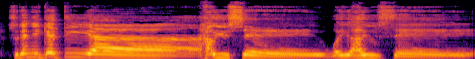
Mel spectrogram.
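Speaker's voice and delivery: put-on slow, drawn-out French-accented groping for a word; mock French accent. Comedian mimicking her on a cooking show, botched French accent. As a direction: stretch each hesitation in a put-on French accent. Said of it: "Again, I did French accent".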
